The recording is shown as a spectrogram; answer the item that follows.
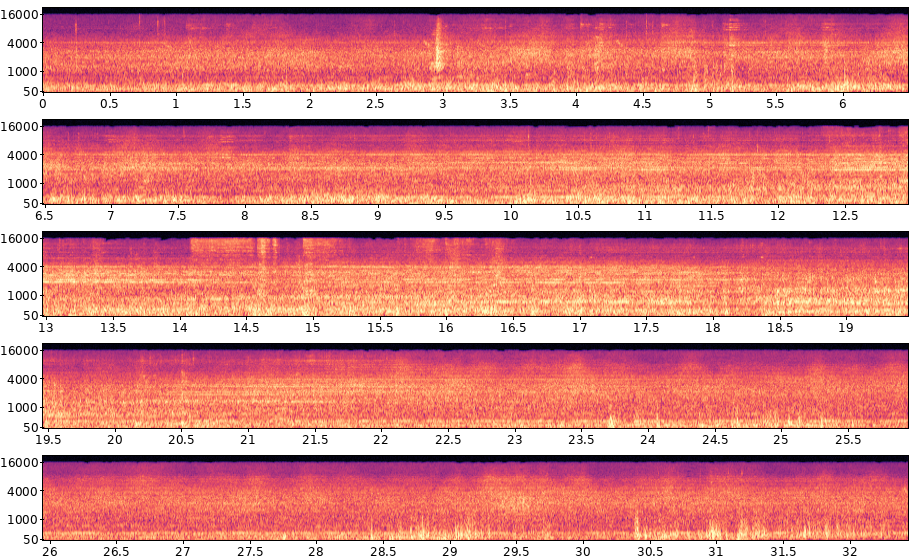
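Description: Low-floor city trams running on street track: a steady rumble of wheels on rail with a steady hum from the running gear and motors. One tram passes close by around the middle, with a few brief sharp rail noises.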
